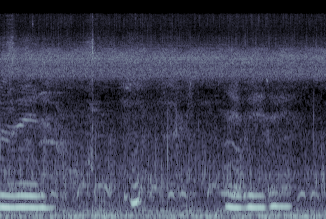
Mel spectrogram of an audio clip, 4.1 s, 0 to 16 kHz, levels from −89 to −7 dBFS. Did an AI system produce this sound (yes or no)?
no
